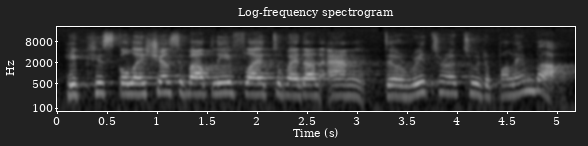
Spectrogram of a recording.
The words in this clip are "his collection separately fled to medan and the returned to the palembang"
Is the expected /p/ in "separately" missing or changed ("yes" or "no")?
yes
